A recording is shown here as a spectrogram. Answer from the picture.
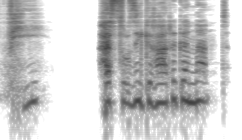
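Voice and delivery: high, hushed, incredulous question; stunned disbelief. A narrator's reading. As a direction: ask it frozen with shock. Frozen in shock at the nickname.

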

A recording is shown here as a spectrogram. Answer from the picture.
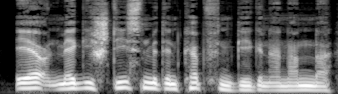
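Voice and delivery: ordinary delivery

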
